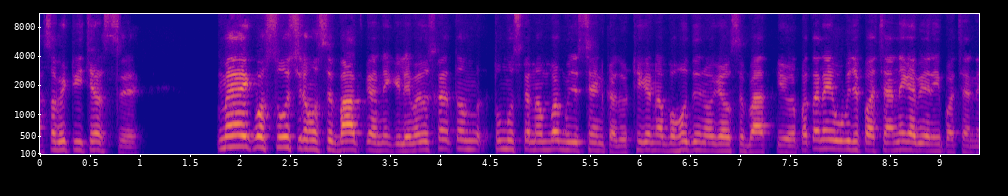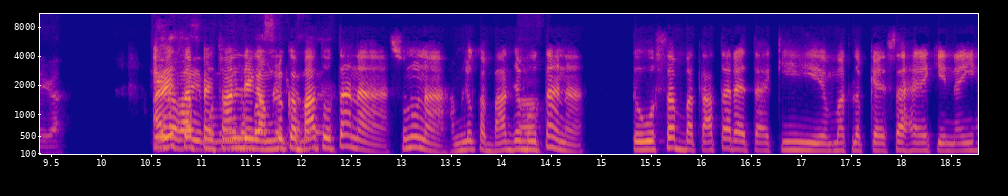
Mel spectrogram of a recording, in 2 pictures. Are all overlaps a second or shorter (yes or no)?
no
